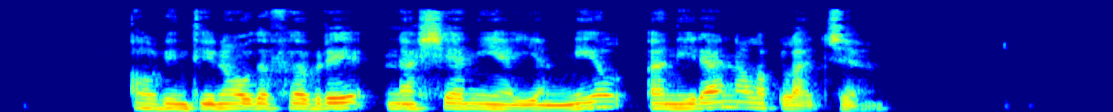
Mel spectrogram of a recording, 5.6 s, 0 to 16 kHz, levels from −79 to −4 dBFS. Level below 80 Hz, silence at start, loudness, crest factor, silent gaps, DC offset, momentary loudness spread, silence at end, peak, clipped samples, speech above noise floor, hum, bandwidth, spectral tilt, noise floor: -74 dBFS; 0.65 s; -28 LUFS; 16 dB; none; under 0.1%; 7 LU; 1.15 s; -12 dBFS; under 0.1%; 62 dB; none; 11.5 kHz; -5.5 dB/octave; -89 dBFS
